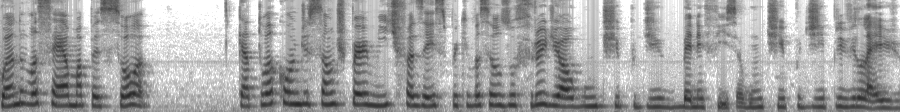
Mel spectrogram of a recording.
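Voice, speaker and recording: A woman speaks with a high pitch. Her intonation is fairly even. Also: very clean recording, silent background. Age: 30s. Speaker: software developer and tech lead. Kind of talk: casual chat.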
